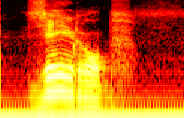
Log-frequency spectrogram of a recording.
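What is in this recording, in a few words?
"zeerob", Dutch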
